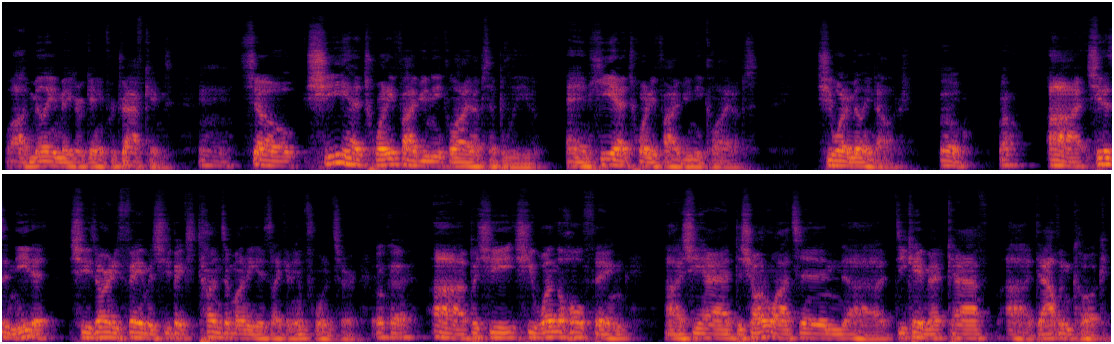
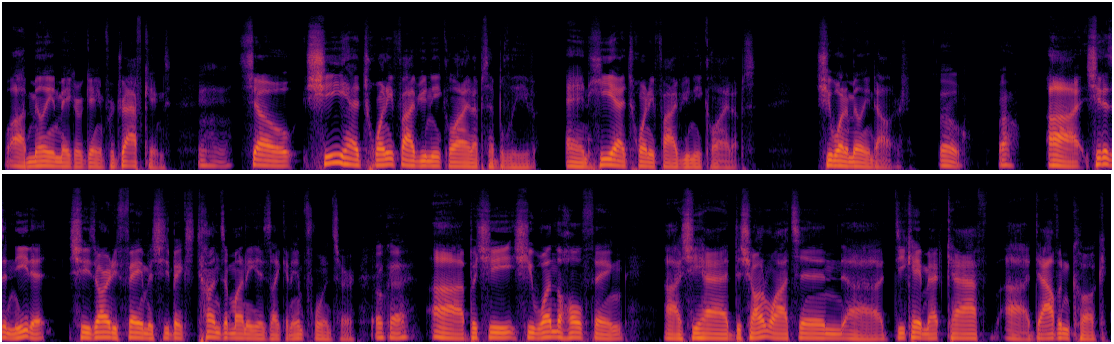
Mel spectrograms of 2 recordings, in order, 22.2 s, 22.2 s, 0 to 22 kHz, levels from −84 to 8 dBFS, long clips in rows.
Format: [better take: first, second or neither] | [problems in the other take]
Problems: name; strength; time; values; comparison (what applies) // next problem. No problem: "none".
second | off-mic speech; far // room echo; very slight; dies away in 0.2 s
